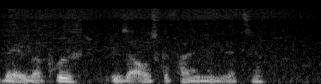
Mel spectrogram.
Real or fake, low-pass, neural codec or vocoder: real; 14.4 kHz; none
